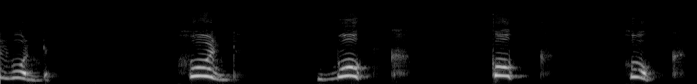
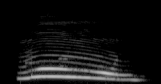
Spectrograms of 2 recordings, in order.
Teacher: So there is no stretch on these oo, double O's. But when we come to long oo, there is a stretch in the oo sound.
